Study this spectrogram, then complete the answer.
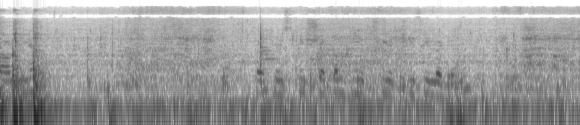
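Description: A wooden spoon scrapes and stirs thick stew in a metal pan.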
